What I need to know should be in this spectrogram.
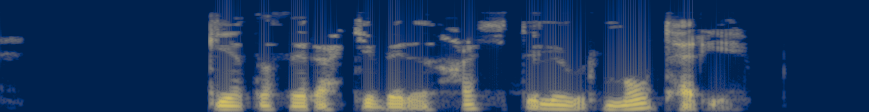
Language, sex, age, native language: Icelandic, male, 20-29, Icelandic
